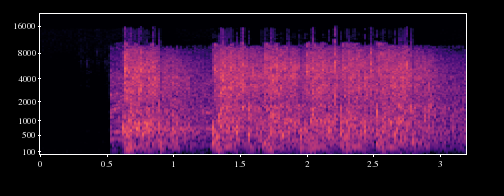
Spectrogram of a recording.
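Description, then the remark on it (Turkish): Dense, rapid bursts of sharp cracks and pops that start abruptly and continue without pause, like sustained gunfire, from an armed fight between three families with shots from four houses in the Gümüşçeşme neighbourhood of Balıkesir; loud throughout with no voices. “Dört farklı evden 40 dakika boyunca silah sesleri yükseldi.”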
